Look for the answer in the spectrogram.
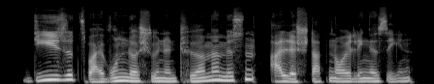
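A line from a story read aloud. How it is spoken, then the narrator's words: Plain. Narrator (German): sagte er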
